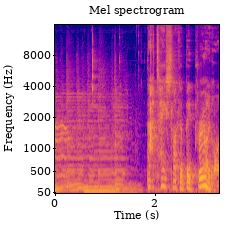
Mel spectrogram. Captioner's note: smacking lips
